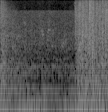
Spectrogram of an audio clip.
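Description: Rapid burst of gunfire in the video game Rainbow Six Siege, a Bank map team deathmatch, loud and dense, with the firing thickening near the end.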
